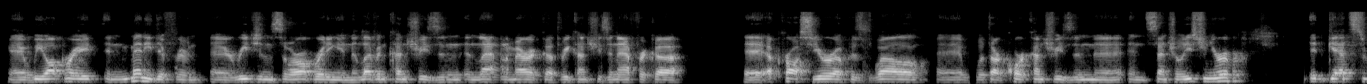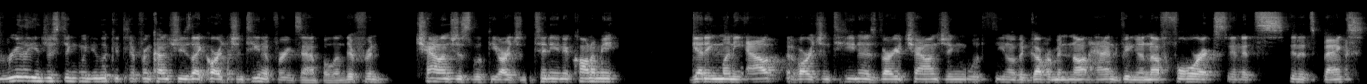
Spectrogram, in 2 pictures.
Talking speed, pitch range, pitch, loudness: 180 wpm, 115-130 Hz, 120 Hz, -19 LUFS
